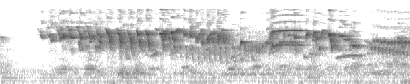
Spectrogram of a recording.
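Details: Male canary delivering a vigorous mating song to stimulate a hen, starting after a short silence with fast pulsed trills, then clear high whistles and rolling twittering phrases.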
